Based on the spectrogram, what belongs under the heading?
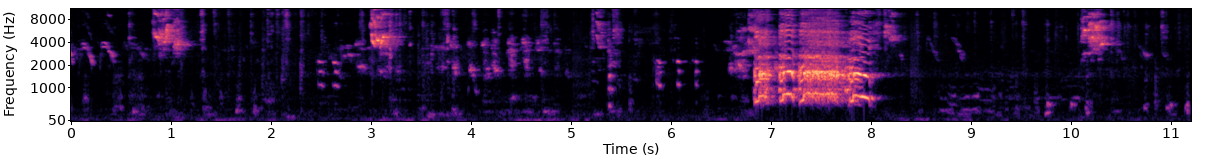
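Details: A prized Bangkok-breed rooster gives one loud, harsh crow amid scattered clucks and thin high chirps.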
